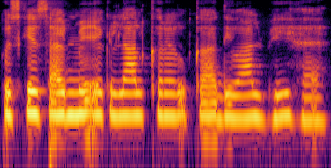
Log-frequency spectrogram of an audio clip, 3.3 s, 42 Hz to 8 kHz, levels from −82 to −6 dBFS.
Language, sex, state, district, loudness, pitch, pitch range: Hindi, female, Jharkhand, Garhwa, -16 LUFS, 210 Hz, 185-220 Hz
